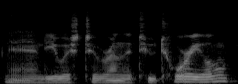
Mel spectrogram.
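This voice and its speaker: A product reviewer gives a relaxed, matter-of-fact tutorial one step at a time in an indoor room, where background noise and room ambience are clearly audible. His deep voice is unhurried and slightly bright.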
